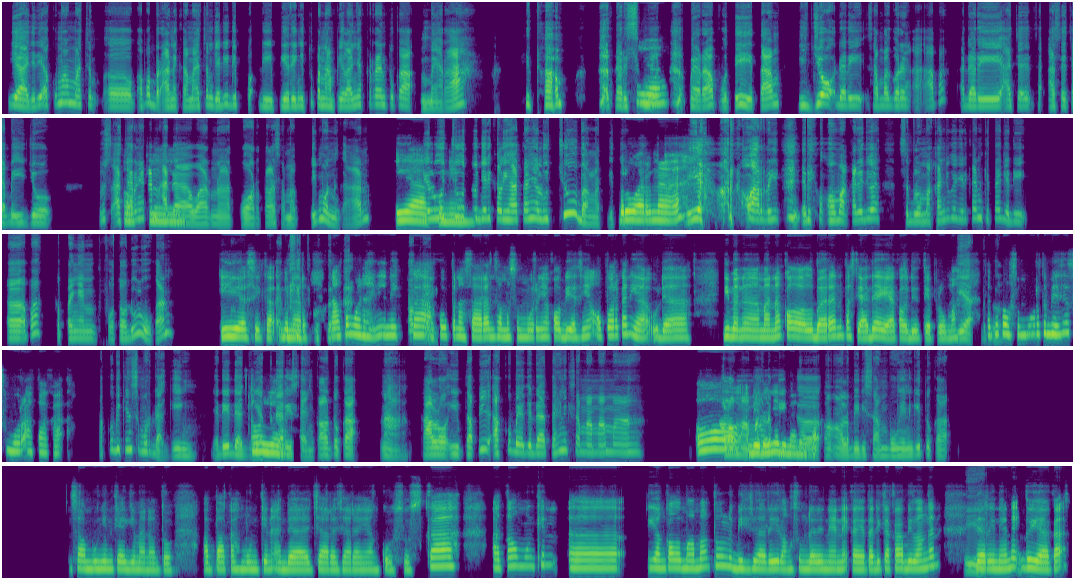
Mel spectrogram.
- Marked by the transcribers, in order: laughing while speaking: "hitam"; stressed: "lucu"; laughing while speaking: "Iya, warna-warni. Jadi mau makannya"; chuckle; laughing while speaking: "Katanya begitu"; other background noise; tapping
- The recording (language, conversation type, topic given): Indonesian, podcast, Ceritakan hidangan apa yang selalu ada di perayaan keluargamu?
